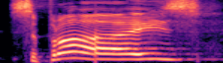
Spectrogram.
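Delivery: spring it on them like a party; excited surprise. Retold or imitated. Preacher voicing the angel's greeting, excited surprise. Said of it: "here's what he says".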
